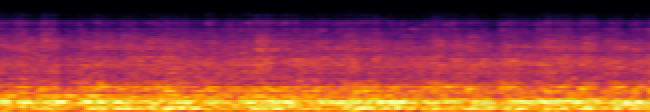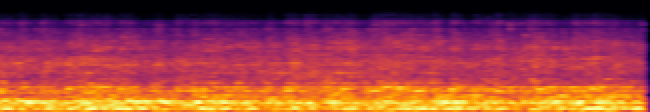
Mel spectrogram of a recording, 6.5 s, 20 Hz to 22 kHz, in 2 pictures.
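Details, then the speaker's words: LS-swapped V8 "Bob" just converted to methanol, idling through its warm-up cycle while data is logged: steady lumpy idle, even rumble, no misses or knocks; normal warm-up idle. "sounds pretty good all right hopefully you can hear me but we're trying to let it warm up a little bit get through the warm-up cycle so we can see all that stuff in the data logs and make sure everything is okay"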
